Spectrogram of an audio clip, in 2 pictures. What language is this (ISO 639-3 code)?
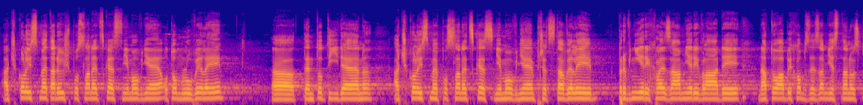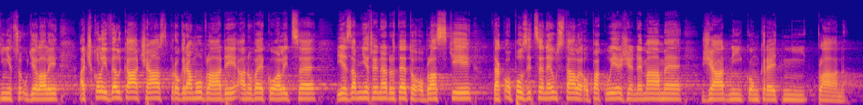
ces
